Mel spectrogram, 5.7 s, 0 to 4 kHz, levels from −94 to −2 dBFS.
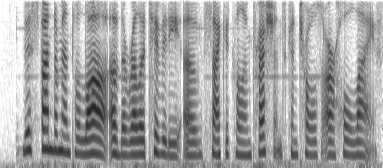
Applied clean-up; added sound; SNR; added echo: neural separator model SepFormer DNS4.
